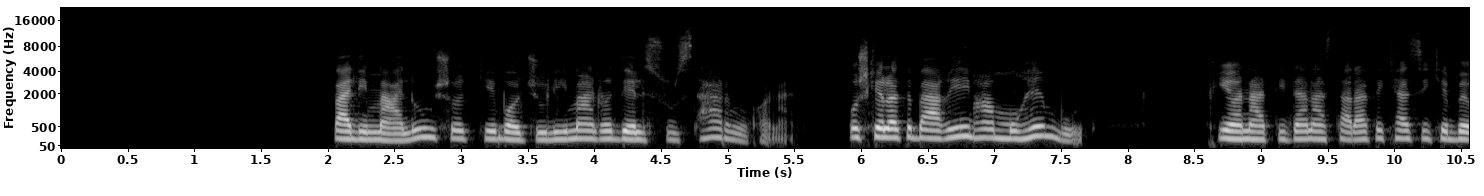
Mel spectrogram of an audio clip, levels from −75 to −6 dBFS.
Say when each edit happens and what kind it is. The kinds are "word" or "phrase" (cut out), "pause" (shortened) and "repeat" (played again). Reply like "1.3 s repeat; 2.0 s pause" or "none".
3.3 s word; 6.8 s word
